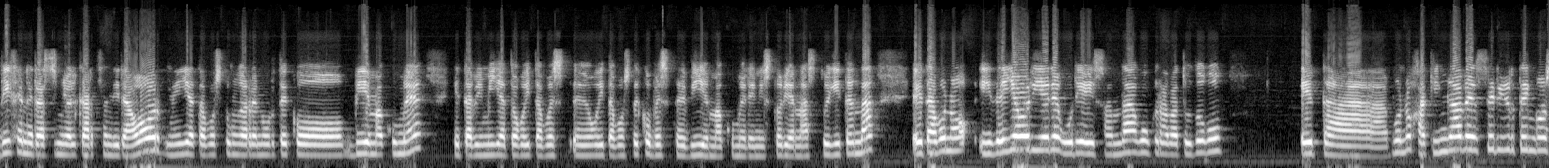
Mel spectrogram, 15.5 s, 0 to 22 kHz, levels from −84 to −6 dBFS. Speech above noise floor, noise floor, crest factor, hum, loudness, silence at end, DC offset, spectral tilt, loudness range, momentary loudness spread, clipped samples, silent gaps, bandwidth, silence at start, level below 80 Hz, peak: 42 dB; -53 dBFS; 10 dB; none; -10 LUFS; 0 s; under 0.1%; -1 dB/octave; 5 LU; 8 LU; 0.8%; none; 19.5 kHz; 0 s; -52 dBFS; 0 dBFS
